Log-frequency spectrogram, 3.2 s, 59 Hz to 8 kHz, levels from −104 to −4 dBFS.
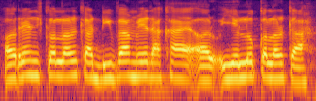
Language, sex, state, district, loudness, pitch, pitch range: Hindi, male, Bihar, West Champaran, -12 LUFS, 185 Hz, 180-200 Hz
